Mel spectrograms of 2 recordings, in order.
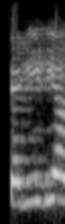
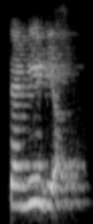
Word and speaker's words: ctenidia: ये feather like structure को बच्चे टेनिडिया कहा जाता है, सी साइलेंट रहेगा, CTENIDIA, टेनिडिया।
